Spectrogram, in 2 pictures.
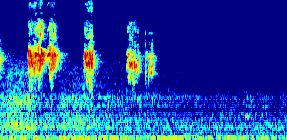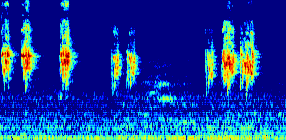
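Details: Budgerigars at play in their aviary, chattering in short, raspy chirps delivered in small clusters of two or three, separated by brief silent gaps, over a faint background hum.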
